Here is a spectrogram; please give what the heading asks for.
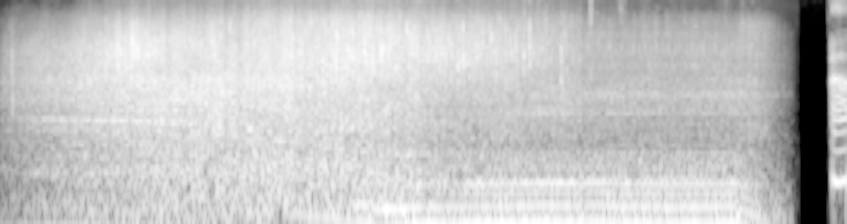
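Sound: street traffic noise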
